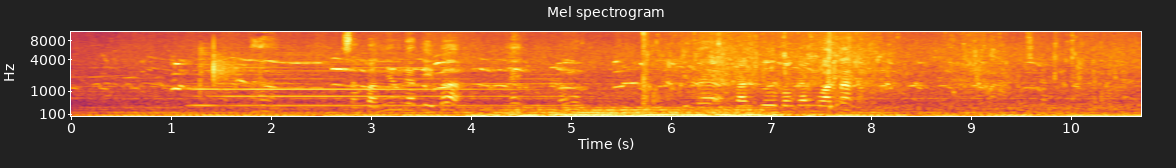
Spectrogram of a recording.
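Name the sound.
boat at sea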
